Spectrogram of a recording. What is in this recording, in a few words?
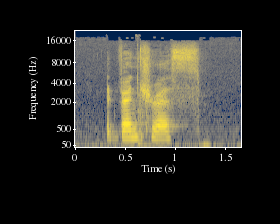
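"adventurous", US English; pronunciations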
